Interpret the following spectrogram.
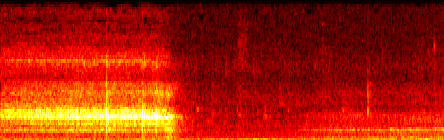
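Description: A draw on a vape mod: a soft hiss of air pulled through the atomizer that stops just under a second in.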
